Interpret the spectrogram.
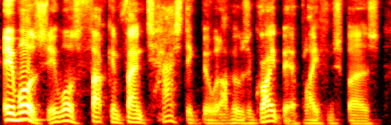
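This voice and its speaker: A man's voice: a bass voice, big pitch swings, fairly quick, dry recording. A young man doing a live match watch-along, swearing freely and bantering with his chat between bits of play commentary.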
